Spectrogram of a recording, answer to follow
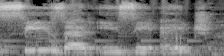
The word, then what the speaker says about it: Czech: Um it's spelled C Z E C H but I think pronounced Czech Republic.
